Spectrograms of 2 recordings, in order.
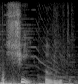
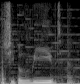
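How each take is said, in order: First: The word she carries the stress. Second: The word believed carries the stress. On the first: "Let me stress each word" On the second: "Let me stress each word"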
